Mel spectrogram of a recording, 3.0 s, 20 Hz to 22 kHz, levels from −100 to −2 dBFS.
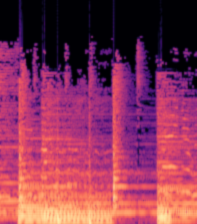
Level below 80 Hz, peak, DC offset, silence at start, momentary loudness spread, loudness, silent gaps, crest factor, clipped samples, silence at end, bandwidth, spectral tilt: -20 dBFS; 0 dBFS; under 0.1%; 0 s; 7 LU; -13 LUFS; none; 12 dB; 0.1%; 0 s; 11.5 kHz; -6.5 dB/octave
